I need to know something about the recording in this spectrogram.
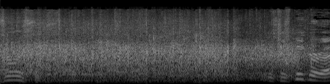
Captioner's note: some Applause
